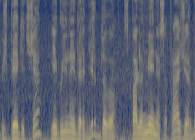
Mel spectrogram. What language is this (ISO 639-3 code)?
lit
